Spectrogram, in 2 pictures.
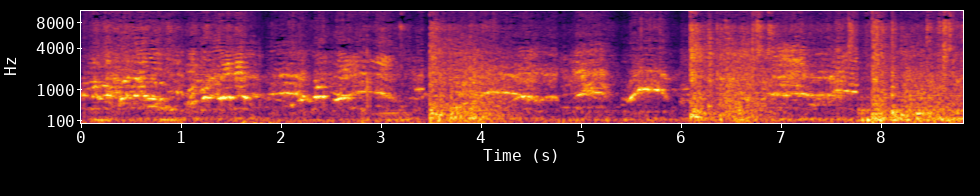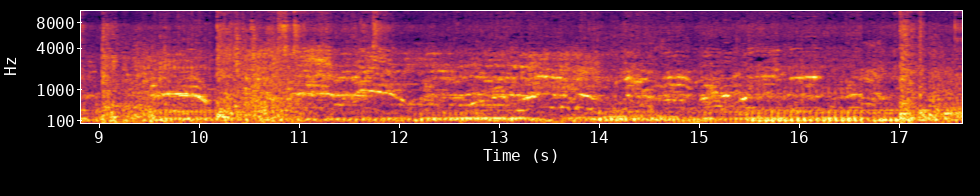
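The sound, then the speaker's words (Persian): Sharp, loud bangs of gunfire and explosions burst out at irregular intervals over the constant noise of a crowd, with shouting and chatter filling the street throughout, during a street protest in Qahderijan, Isfahan province, Iran. “در قحطریجان در استان اصفهان خبرها حاکی از صداهای تیراندازی و انفجار همزمان با تظاهرات بود، تا آنجا که شهروندان از صحنه‌های جنگی در این شهر سخن گفتند.”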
